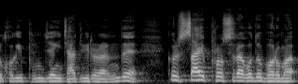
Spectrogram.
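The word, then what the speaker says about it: Cyprus: 지역이에요 그래서 국제적으로 거기 분쟁이 자주 일어나는데 그걸 사이프로스 고도음 발음하고 영어식으로 그다음에 그리스 발음 식으로 하면은 키프로스 하잖아요 그죠 라틴어로 하면 그러니까 요런 것들이 그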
